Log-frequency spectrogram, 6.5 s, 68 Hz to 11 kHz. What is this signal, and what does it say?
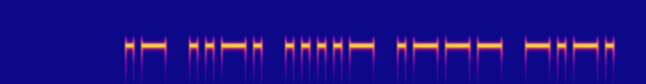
Morse code, heard as a keyed tone, about 18 wpm, 700 Hz. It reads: AF4JC
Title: Speed Racing - USA 2x2 Call Signs 15wpm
